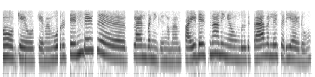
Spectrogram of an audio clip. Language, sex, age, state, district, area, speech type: Tamil, female, 45-60, Tamil Nadu, Mayiladuthurai, rural, conversation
